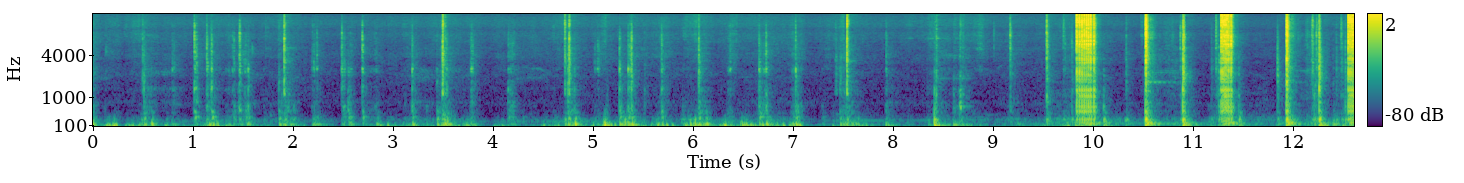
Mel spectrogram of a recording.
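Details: Toyota Hilux Surf gen 3 with new rear drum brakes: handbrake lever pulled during adjustment with the adjuster nut loosely set, giving sharp dry ratchet clicks, about seven to ten per pull, against a quiet background.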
